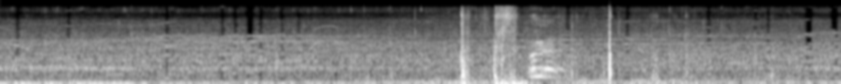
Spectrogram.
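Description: A low steady rumble of stadium ambience, broken about two and a half seconds in by a brief noisy burst. About three seconds in comes one sharp crack: a cricket bat striking the ball.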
